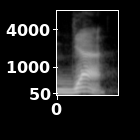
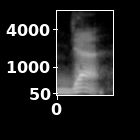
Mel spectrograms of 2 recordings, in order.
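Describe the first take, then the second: First: The consonant sounds like a voiced 'j'. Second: The consonant sounds like a voiced 'j'.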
